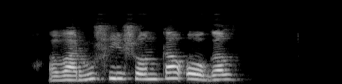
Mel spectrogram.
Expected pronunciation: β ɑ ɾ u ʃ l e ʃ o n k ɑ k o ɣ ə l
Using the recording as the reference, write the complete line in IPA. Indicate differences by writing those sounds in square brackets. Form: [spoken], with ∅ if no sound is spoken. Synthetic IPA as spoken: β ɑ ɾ u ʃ l [i] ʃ o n k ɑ [ʔ] o ɣ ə l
